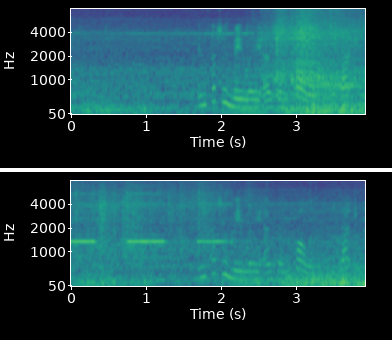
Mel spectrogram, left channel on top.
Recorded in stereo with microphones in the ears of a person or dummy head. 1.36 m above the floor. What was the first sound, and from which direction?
A woman speaking, 25° left (ahead or behind).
